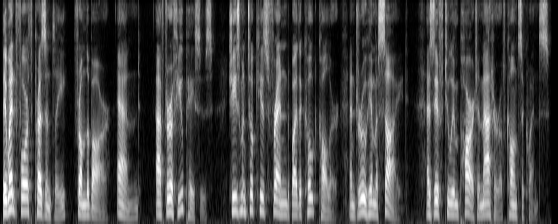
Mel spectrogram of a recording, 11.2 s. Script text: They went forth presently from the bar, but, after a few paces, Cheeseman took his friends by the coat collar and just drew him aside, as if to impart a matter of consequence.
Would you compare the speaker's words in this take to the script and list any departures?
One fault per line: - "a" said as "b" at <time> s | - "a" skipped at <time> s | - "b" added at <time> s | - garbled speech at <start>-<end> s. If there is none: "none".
- "but" said as "and" at 2.3 s
- "friends" said as "friend" at 5.3 s
- "just" skipped at 7.1 s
